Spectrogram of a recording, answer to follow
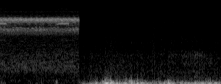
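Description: Insects trilling steadily at a high pitch, which cuts off suddenly about a second in and gives way to a low rumble with irregular thumps.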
